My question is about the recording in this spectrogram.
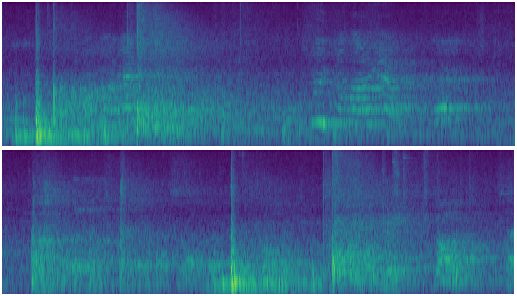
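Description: A cricket ball being bowled and played in an indoor net: five sharp knocks of ball on bat, mat or netting, echoing in a large hall. Two of them come in pairs about a second apart, one pair near the start and one near the end.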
